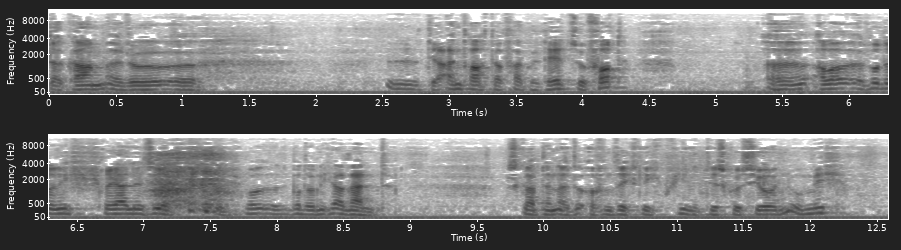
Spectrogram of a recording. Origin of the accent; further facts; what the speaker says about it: Ammendorf, Saxony-Anhalt, Germany; born there; ich bin 1928 geboren in Ammendorf. Und Ammendorf war damals ein Industriedorf, bedeutende Braunkohlenindustrie, chemische Industrie, Waggonfabrik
